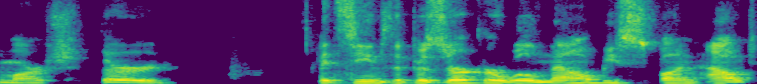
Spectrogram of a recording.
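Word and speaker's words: BRZRKR: Keanu Reeves' Berserker, which is spelled B-R-Z-R-K-R.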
